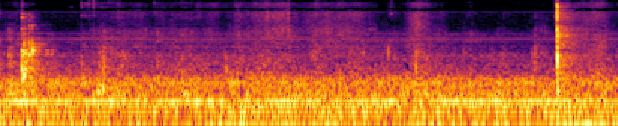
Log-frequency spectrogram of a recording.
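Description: Faint chewing of a mouthful of cheesy bread with the lips closed, over a steady low hum, with one sharp click near the end.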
